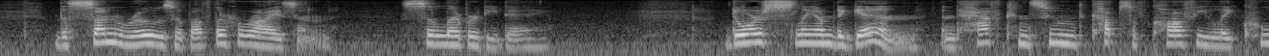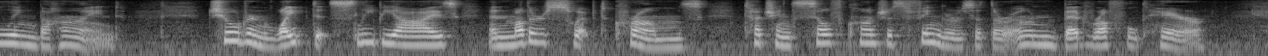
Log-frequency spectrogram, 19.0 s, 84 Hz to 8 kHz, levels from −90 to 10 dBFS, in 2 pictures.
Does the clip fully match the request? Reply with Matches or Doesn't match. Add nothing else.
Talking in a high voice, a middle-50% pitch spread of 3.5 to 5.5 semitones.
Matches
